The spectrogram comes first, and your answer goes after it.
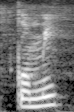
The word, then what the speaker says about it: comí: Después tenemos comí, es un verbo en pasado, por lo que la sílaba tónica recae en la última y como es vocal, también se acentúa.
